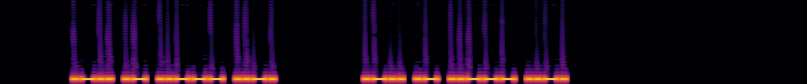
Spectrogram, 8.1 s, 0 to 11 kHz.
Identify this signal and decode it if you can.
Morse code, heard as a keyed tone, about 28 wpm, 700 Hz. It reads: LA2F LA2F
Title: DXCC-100 Call Signs - 4 Characters - Repeated 2x - 28wpm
